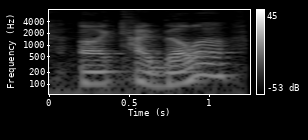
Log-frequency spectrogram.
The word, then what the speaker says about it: Kybella: also offers hi Bella could you explain what kybella is for those of us who don't know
